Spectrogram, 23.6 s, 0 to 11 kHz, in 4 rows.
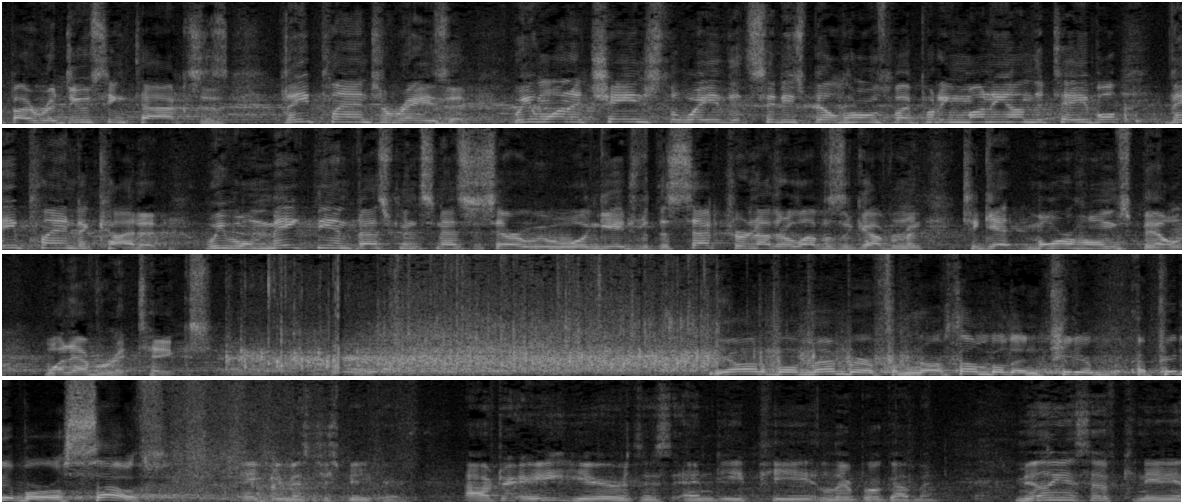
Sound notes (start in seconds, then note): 16.9 some Applause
